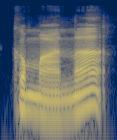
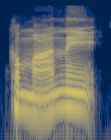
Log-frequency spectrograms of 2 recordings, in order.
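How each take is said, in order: First: It is said in standard Indonesian, ending in 'a'. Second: It is said in Betawi dialect, ending in 'e'. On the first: The speaker is a general Indonesian. "yang kemana dia Indonesia asli" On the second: The speaker is from the Betawi community. "Yang kemane berarti dia Betawi"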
